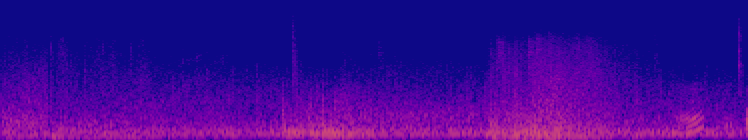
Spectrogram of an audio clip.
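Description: Torpedoes strike a warship in the naval battle game World of Warships Legends: a few deep, rumbling booms swell and fade over a murky background of low battle noise, at moderate loudness.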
